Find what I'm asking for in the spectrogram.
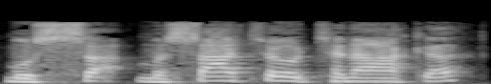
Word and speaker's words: Masato Tanaka: So he fought Masato Tanaka.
